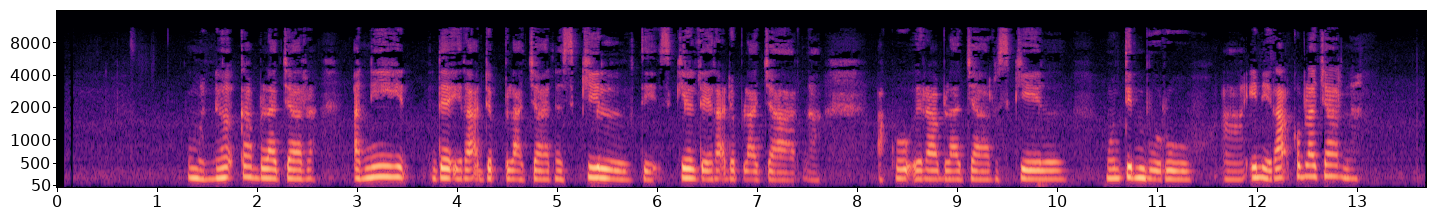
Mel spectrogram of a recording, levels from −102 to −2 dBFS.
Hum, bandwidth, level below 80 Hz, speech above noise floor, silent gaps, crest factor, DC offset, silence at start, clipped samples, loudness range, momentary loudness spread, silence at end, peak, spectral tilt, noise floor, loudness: none; 11.5 kHz; -66 dBFS; 35 dB; none; 18 dB; under 0.1%; 1.3 s; under 0.1%; 5 LU; 17 LU; 0.65 s; -4 dBFS; -6.5 dB/octave; -57 dBFS; -23 LUFS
